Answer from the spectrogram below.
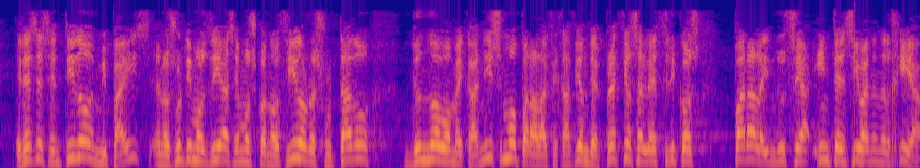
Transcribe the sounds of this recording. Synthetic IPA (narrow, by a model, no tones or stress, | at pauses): e̞ne̞se̞se̞nt̪ið̞o̞enmipaise̞nlo̞sult̪̬imo̞zðiase̞mo̞sko̞no̞θiðolre̞sult̪að̞o̞ | ðeunːwe̞βo̞me̞kanizmo̞paɾalafiχaθjo̞nd̪e̞pɾe̞θjo̞se̞le̞k̚t̪ɾiko̞s | paɾalaind̪ust̪ɾjaʔint̪e̞nsiβ̞anene̞ɾχia̰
